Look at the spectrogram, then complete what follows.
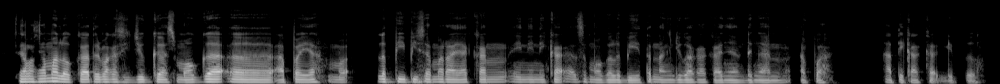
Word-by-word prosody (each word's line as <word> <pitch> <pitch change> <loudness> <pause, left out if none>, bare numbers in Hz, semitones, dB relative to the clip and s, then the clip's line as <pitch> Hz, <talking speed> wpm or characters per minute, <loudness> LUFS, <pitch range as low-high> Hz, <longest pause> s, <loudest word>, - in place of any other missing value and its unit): Sama-sama 130 +3 +4
loh, 120 -2 +6
Kak. 115 +1 +3
Terima 120 0 +3
kasih 110 -2 -3
juga, 115 0 +1
semoga, 110 +3 +4
eee, 110 -2 +4
apa 105 +1 0
ya, 110 +1 +2
me 110 -1 -5 0.3
lebih 120 -2 0
bisa 115 0 0
merayakan 115 0 -1
ini 110 -1 -4
nih, - - -8
Kak. 110 - 0 0.2
Semoga 105 -3 -5
lebih 100 -1 -2
tenang 105 -4 -3
juga 105 0 -1
Kakaknya 95 -2 -4
dengan, 95 0 -5
apa, - - -6 0.5
hati - - -4
Kakak 95 +1 -5
gitu. - - -11
110 Hz, 160 wpm, -24 LUFS, 105-115 Hz, 0.5 s, loh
